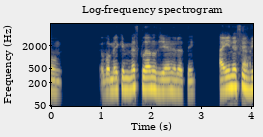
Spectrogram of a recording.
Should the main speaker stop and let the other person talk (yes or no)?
no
